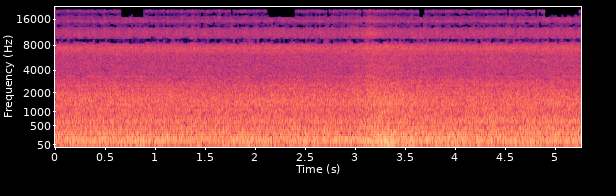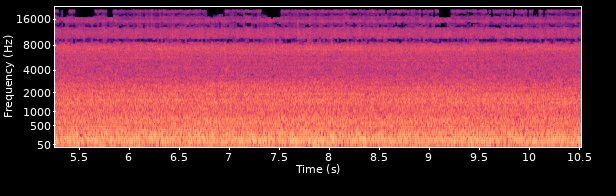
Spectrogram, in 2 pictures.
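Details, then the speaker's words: 1983 Cadillac Seville idling after being brought back to running: steady, even idle with no knocks, misses or rough patches; running well, though a whining noise is suspected to be the power steering pump needing fluid. "That's running well. It's good."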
